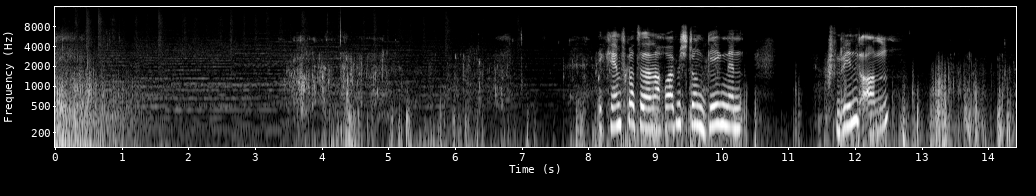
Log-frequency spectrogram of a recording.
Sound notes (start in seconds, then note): 0.0 strong wind, paddling & Viking battlefield music; 7.8 wind; 13.4 wind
